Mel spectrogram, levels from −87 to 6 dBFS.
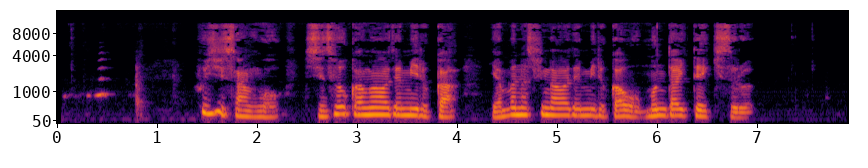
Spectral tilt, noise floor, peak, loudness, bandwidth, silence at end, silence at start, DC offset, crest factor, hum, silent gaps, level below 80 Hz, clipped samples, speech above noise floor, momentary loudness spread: -5 dB/octave; -66 dBFS; -6 dBFS; -22 LUFS; 11.5 kHz; 1 s; 0.3 s; under 0.1%; 18 dB; none; none; -60 dBFS; under 0.1%; 45 dB; 15 LU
